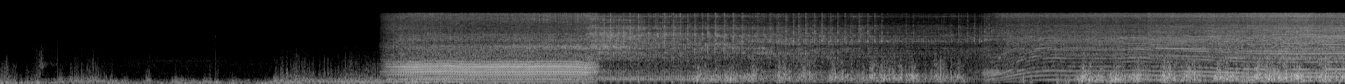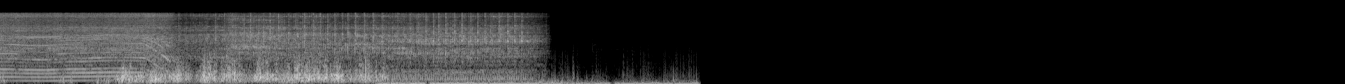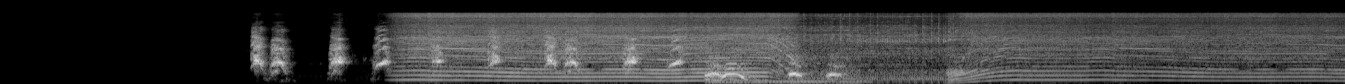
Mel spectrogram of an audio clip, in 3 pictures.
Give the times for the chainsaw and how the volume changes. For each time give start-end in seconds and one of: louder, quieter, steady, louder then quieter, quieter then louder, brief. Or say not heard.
3.8-18.9 quieter then louder
30.8-40.3 quieter.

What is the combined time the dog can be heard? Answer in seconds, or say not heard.
6 s.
